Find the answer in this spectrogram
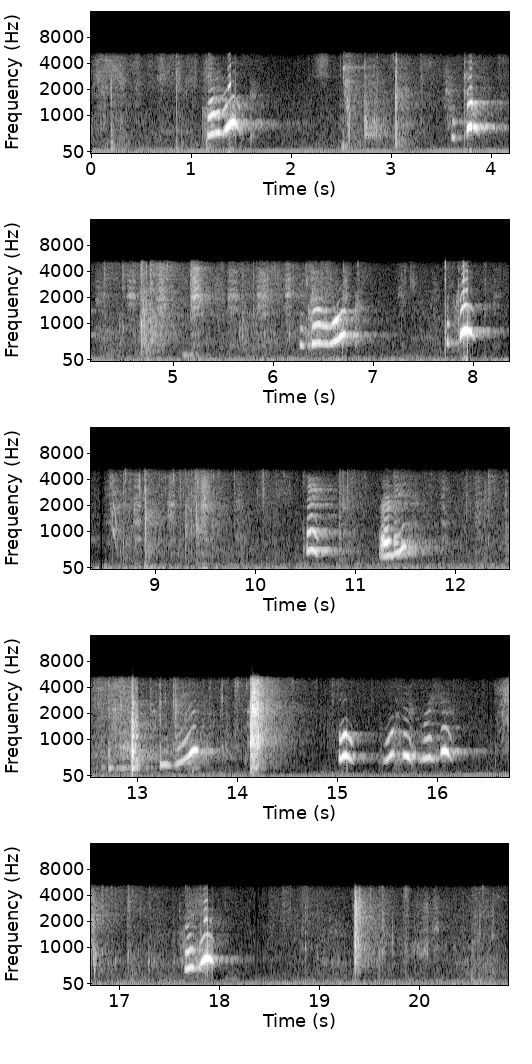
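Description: A small dog whining and yipping in short, rising, high-pitched calls, one every second or two, worked up in excitement at going for a walk. Sharp clicks and taps come between the calls.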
